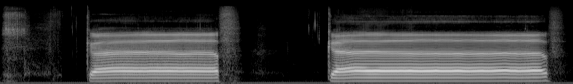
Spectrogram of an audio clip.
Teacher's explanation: কাফটা উচ্চারণ হবে শক্ত এবং উপরের যে শক্ত এবং নরম তালু আছে ওখানে লেগে জিহ্বার গোড়াটা ওখানে লেগে উচ্চারণ হবে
